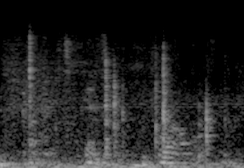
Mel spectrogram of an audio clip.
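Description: A few faint, irregular clicks or taps in a quiet room, with a brief low murmur of a voice about three-quarters of the way through.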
